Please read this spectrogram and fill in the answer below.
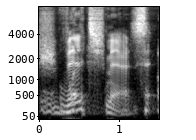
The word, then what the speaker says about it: Weltschmerz: Weltschmerz.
